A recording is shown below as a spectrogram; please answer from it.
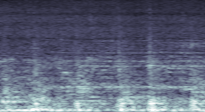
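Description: Steady rushing of water cascading down the tiers of a large fountain, with a constant low rumble underneath.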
